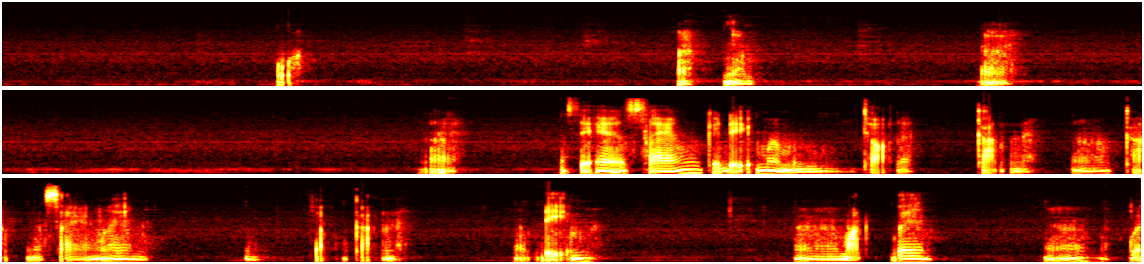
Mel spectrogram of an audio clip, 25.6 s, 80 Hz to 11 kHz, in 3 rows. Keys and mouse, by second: 0.9-2.0 typing, 1.0 click, 3.0 click, 5.0-7.5 typing, 5.5 click, 7.6 click, 9.9-11.6 typing, 10.2 click, 10.9 click, 11.2 click, 12.8 3, 12.9 click, 13.3 3, 13.9 click, 19.9 ctrl+z, 22.1 Return, 23.3 click.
